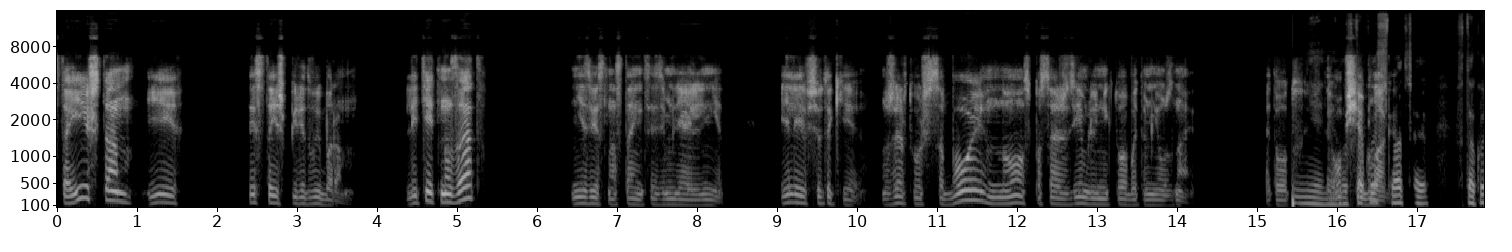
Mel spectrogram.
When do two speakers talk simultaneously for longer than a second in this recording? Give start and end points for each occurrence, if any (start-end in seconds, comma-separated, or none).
15.4-16.8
